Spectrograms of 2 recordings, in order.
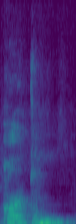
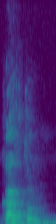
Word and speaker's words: carton: A carton, se dice carton, carton, ¿verdad? Pero como que la sílaba tónica es aquí, en car, no en ton.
